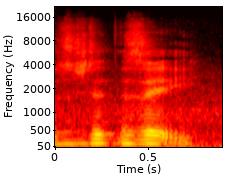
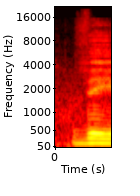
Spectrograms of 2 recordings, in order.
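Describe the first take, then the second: First: The word starts with a buzzing 'z' sound. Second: The word starts with a soft 'th' sound.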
